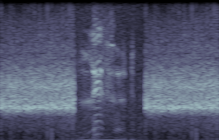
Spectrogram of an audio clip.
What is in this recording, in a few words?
"lizard", English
